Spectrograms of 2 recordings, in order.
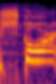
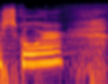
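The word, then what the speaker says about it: Scoir: We're going to go over score in a little bit. That's how we think we pronounce it. S c o i r score.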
